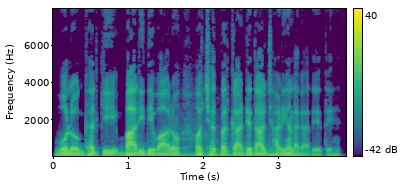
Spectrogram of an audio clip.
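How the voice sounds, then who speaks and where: A man reading scripted Hindi narration for an animated family story as its narrator. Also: low-pitched, brisk. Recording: music behind the narration.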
